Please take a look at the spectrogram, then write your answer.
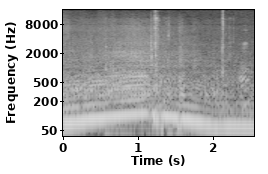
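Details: Stock Nissan 240SX (KA engine) cold, revved above about 3000-4000 rpm: revs drop back with sharp single exhaust pops; owner suspects the coolant temp sensor and is replacing it, unconfirmed.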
